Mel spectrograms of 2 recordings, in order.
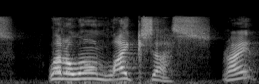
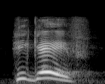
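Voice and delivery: louder, higher He gave; preaching shout; 3 semitones higher, 9 dB louder than usual. Acted. Pastor proclaiming God's gift, rising preaching shout. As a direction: ring out He gave.

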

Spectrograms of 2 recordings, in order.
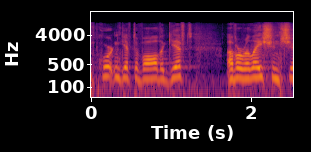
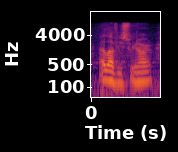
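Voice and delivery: tender to wife; 6 semitones lower, 9 dB quieter, faster than usual. Retold or imitated. Saying it to his wife.

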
